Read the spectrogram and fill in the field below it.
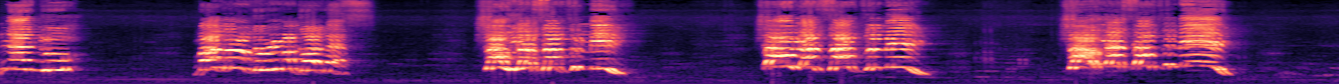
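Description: A young woman sings loudly in short phrases, close by.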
